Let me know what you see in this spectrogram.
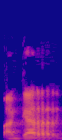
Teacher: kesalahan yang kedua adalah ro-nya terlalu banyak getarannya. Ini seperti bacaan orang bahasa Indonesia ya, ketika kita berbahasa Indonesia gitu ya, pagar gitu kan, seperti itu. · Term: ro yang terlalu bergetar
